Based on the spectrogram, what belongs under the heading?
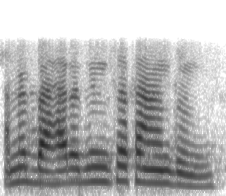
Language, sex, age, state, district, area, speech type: Odia, female, 45-60, Odisha, Angul, rural, conversation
